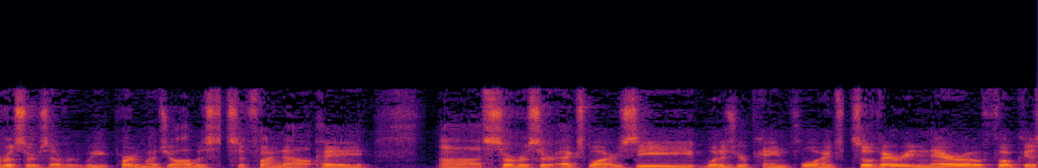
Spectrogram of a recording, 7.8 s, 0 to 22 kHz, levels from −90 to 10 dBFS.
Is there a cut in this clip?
yes; 2 cuts; at 1.7 s, 6.3 s

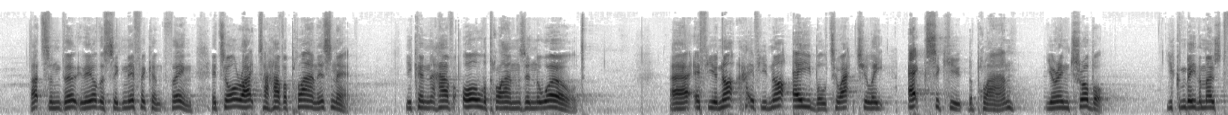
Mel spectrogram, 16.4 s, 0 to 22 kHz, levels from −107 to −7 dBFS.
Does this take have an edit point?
yes; 1 cut; at 13.9 s

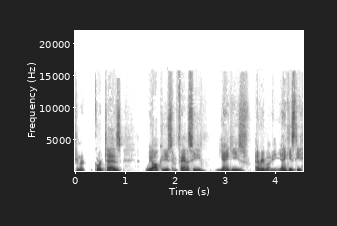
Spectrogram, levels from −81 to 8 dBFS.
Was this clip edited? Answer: yes; 1 cut; at 1.2 s

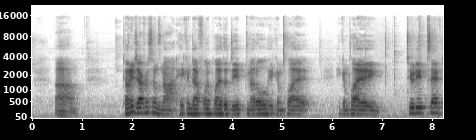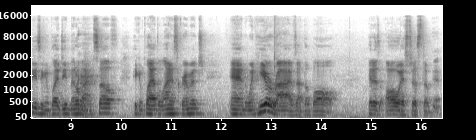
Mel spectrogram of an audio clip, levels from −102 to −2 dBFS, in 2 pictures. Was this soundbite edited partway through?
no; 0 cuts

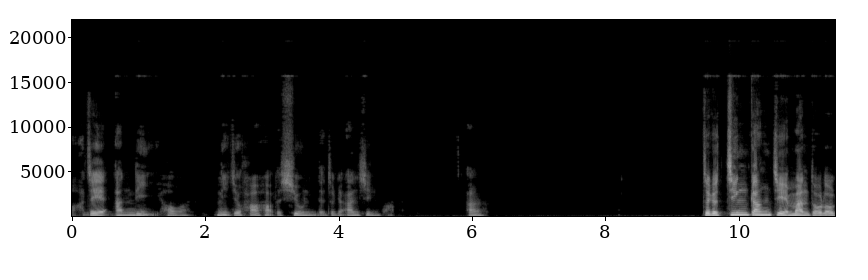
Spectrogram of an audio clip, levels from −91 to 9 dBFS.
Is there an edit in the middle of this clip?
no; 0 cuts

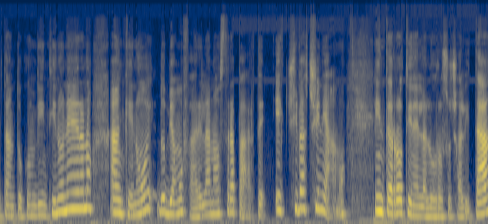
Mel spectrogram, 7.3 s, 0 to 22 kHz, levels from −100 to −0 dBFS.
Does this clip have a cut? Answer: yes; 2 cuts; at 4.3 s, 5.6 s

